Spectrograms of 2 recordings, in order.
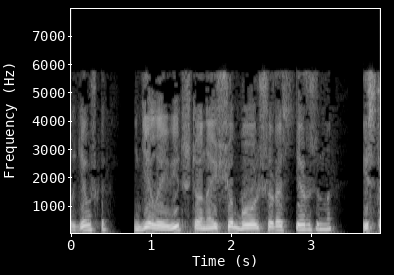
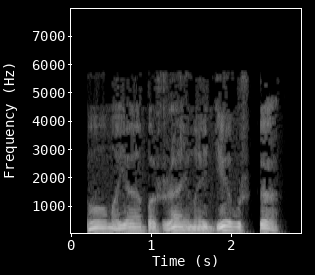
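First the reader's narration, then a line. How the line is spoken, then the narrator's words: Humble, tearful. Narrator (Russian): смиренно произнес Эномай, и в его голосе чувствовались слезы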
